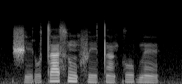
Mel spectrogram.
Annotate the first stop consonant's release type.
plain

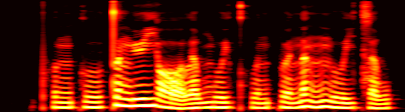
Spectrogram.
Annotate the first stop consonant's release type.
aspirated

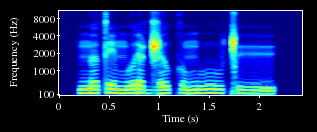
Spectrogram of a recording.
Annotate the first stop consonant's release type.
plain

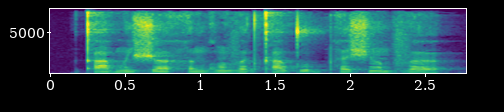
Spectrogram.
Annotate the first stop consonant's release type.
ejective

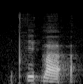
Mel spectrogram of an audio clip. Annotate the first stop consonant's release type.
aspirated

